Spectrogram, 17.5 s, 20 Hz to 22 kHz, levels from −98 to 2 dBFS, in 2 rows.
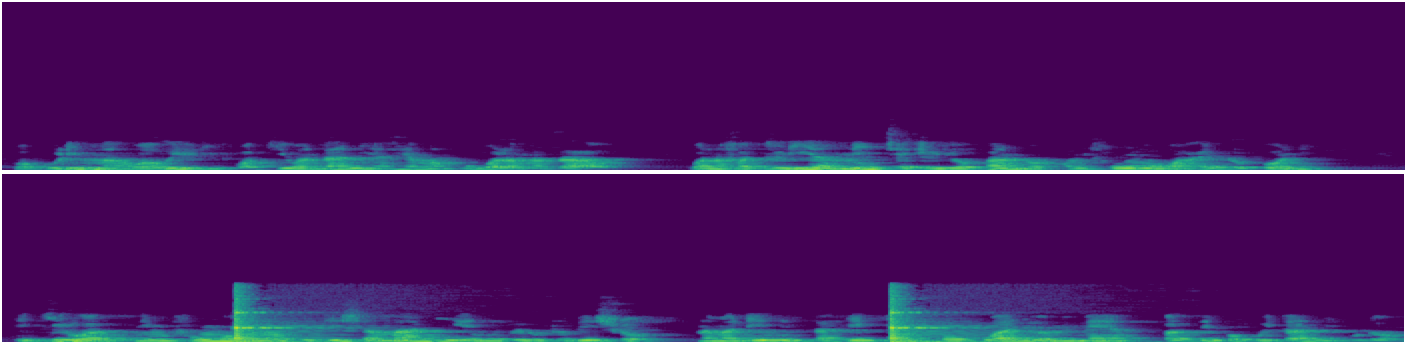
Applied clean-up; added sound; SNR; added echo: classical method WPE with log-MMSE.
